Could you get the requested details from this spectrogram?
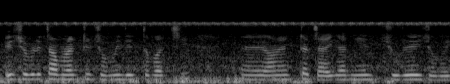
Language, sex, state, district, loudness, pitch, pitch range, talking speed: Bengali, female, West Bengal, Dakshin Dinajpur, -33 LUFS, 220 Hz, 215-225 Hz, 200 wpm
